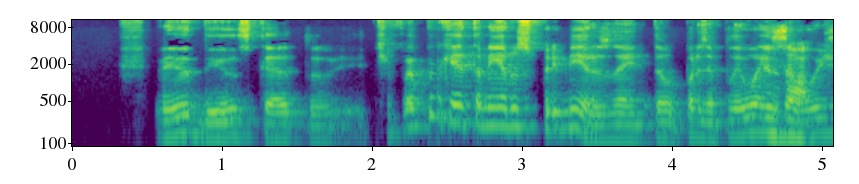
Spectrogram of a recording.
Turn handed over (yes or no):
no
